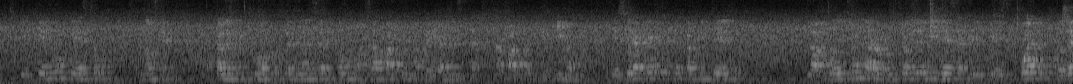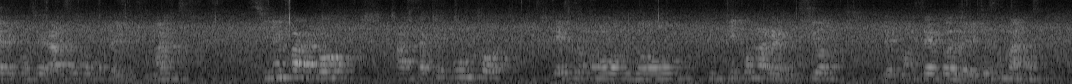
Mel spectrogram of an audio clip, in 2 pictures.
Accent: Oaxaca, Mexico; yo vengo de Oaxaca, uh-huh. Y en mi comunidad donde yo vivía

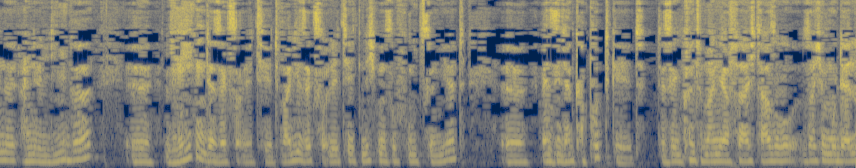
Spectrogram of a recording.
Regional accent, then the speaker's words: Berlin, Germany; ich bin eine Berlinerin. … 23 Jahre alt.

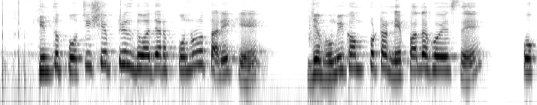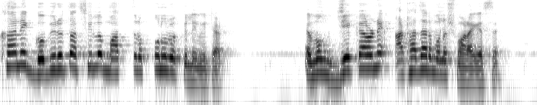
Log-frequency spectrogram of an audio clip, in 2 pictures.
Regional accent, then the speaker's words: Patuakhali, Barisal Division, Bangladesh; আমার বাড়ি পটুয়াখালী

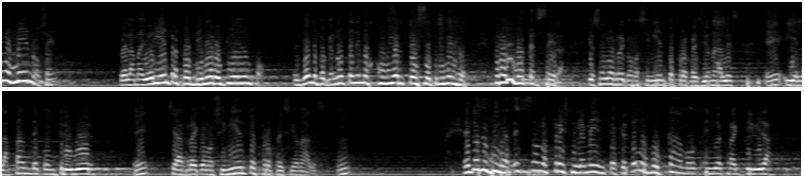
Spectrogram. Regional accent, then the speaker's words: Spain; Entonces nosotros hablamos, no, somos de España y no sé qué y tal y cual.

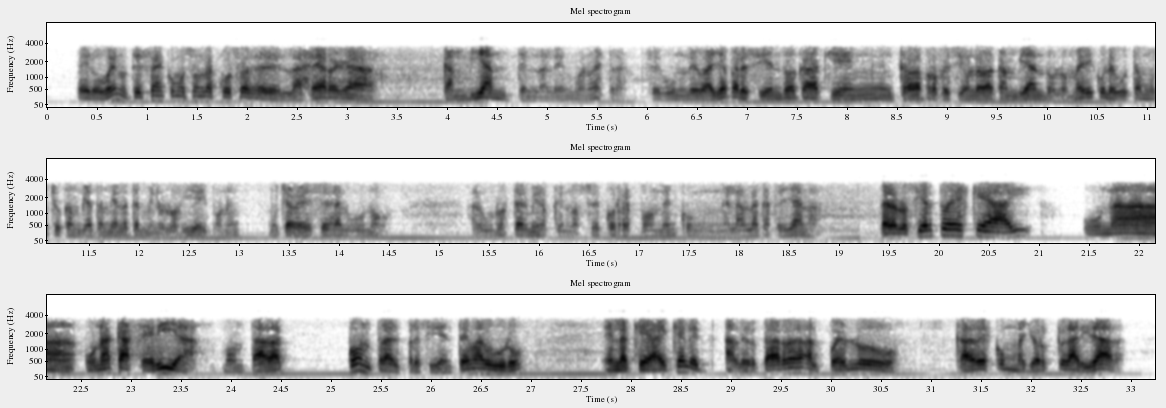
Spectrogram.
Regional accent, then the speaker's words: Venezuela; pues se emociona mucho como venezolano.

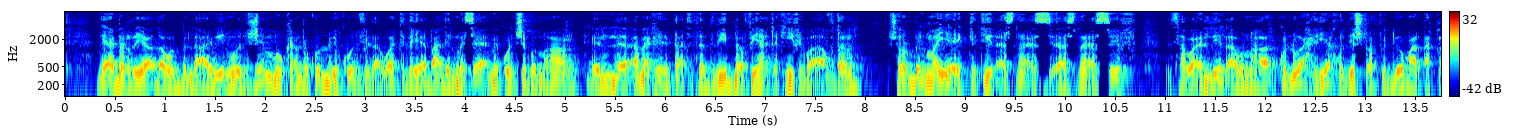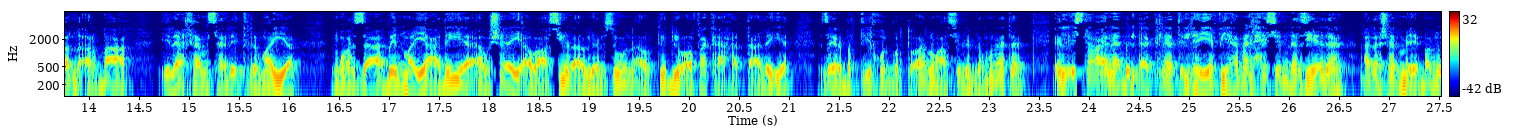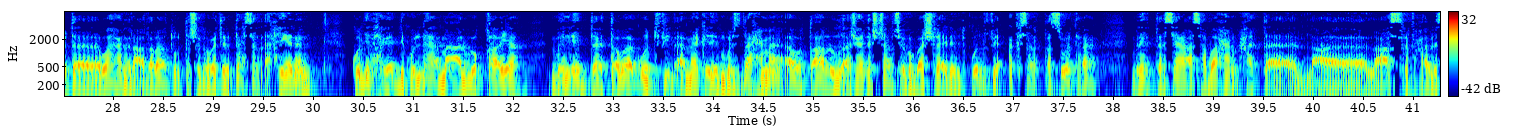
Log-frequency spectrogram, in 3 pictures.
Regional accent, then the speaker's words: Egypt; مش عندنا في مصر فقط ولا في المنطقه فقط

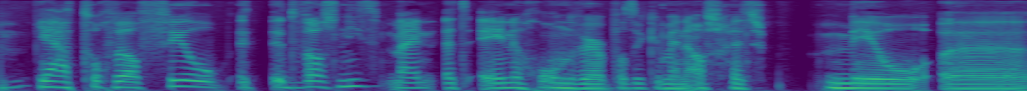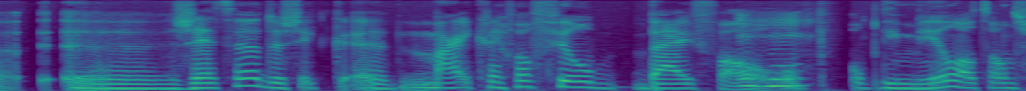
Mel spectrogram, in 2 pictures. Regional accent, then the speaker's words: Zeeland, Netherlands; Ik ben zelf opgegroeid in Zeeland. Dus met heel weinig moslims om me heen.

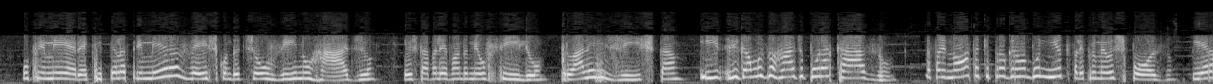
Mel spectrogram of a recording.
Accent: Belford Roxo, Rio de Janeiro, Brazil; eu sou do Rio de Janeiro, de Belfor Roxo.

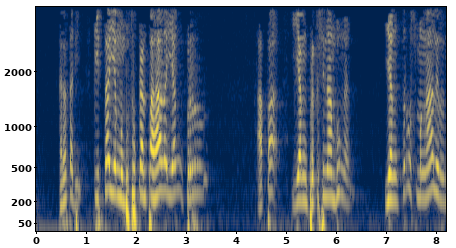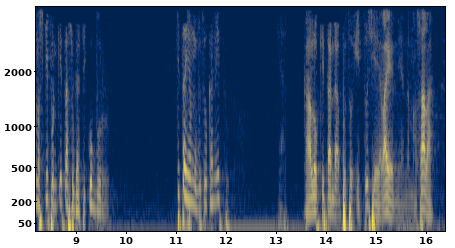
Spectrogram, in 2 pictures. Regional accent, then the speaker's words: Rembang, Central Java, Indonesia; moved away; Di tempat kota saya, ya, daerah Rembang sana, ya, mungkin baru kali-kali ini mungkin mulai muncul. Dulu belum ada.

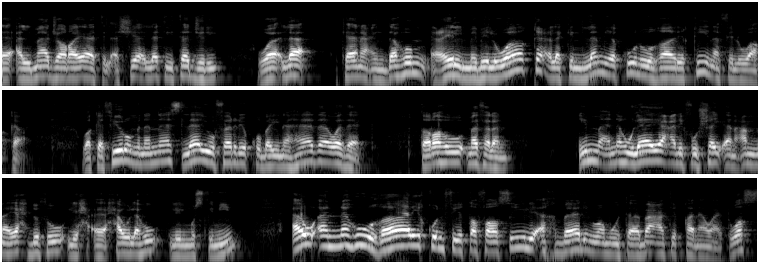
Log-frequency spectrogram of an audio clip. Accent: Egypt; مما هو منتشر عندنا في مصر في كثير من القرى والمدن كذلك

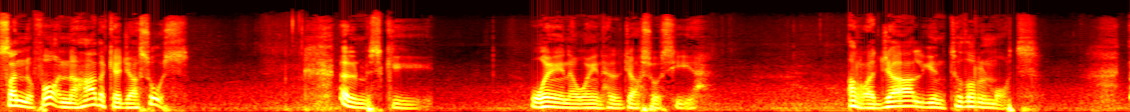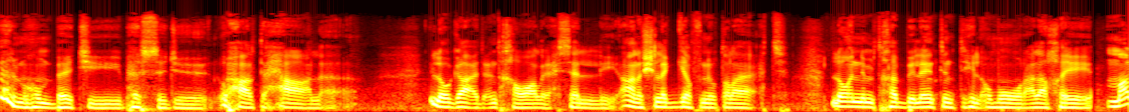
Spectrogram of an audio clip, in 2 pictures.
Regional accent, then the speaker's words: Kuwait; العراقيين يجون عندنا في الكويت والكويتيين يروحون

